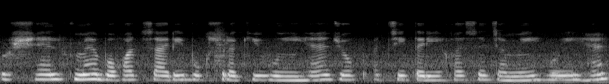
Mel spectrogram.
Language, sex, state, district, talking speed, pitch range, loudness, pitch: Hindi, female, Bihar, Jahanabad, 155 wpm, 200-220 Hz, -16 LUFS, 210 Hz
